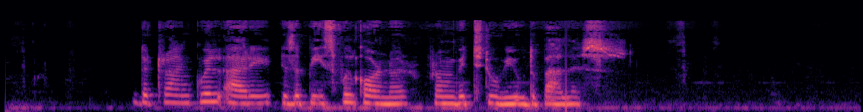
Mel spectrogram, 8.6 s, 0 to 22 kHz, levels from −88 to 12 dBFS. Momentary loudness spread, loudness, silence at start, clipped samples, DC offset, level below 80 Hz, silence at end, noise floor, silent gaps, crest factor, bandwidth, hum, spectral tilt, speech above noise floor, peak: 9 LU; -26 LUFS; 0.25 s; under 0.1%; under 0.1%; -60 dBFS; 2.35 s; -67 dBFS; none; 18 dB; 11.5 kHz; none; -4.5 dB/octave; 42 dB; -10 dBFS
